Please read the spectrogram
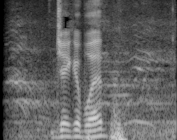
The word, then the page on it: Jacob Webb: JAY kob WEB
